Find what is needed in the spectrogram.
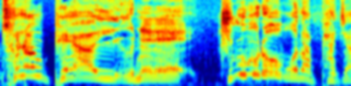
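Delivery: mock choked-up, high, tearful, on the verge of crying. Retelling a wartime lecture urging death for the emperor: imitating a tearful speech. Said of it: "하고 막 울먹입니다".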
